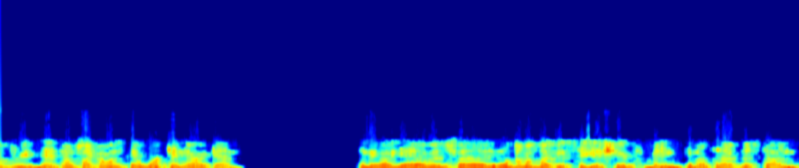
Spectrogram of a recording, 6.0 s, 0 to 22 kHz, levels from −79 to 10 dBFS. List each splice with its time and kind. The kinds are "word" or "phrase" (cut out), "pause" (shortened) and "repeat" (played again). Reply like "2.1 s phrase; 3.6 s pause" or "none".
1.0 s word; 3.9 s phrase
